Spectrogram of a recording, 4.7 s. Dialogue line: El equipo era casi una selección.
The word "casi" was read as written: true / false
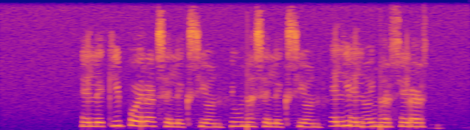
false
